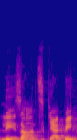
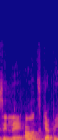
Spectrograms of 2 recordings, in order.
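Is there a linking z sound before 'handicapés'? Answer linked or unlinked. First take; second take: linked; unlinked. First: A z sound links 'les' to 'handicapés'. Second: No z sound links 'les' to 'handicapés'. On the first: The speaker calls it wrong. "J'ai dit les handicapés, mais je sais qu'il faut pas faire la liaison" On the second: The speaker calls it right. "Je suis désolé, c'est les handicapés"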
